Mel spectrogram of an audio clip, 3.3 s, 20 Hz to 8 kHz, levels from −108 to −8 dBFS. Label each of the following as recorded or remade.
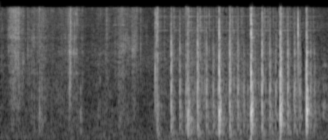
recorded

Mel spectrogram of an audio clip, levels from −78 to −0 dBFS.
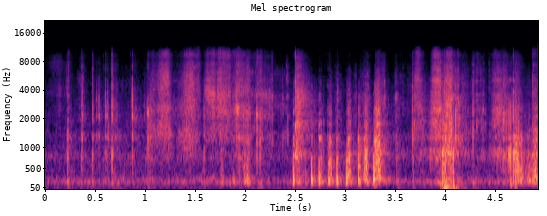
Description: remade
